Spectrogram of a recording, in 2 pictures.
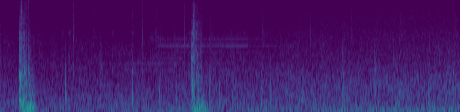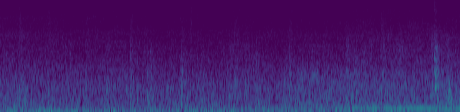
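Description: Footsteps walk across asphalt.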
